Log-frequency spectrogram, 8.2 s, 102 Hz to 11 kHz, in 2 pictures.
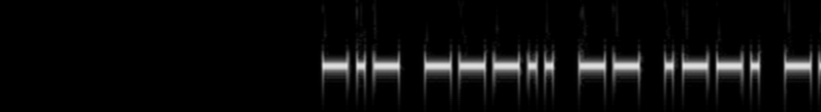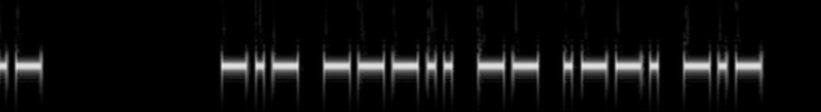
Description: Morse code, heard as a keyed tone, about 28 wpm, 700 Hz. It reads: K8MPK K8MPK
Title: USA Call Signs - 5 Characters - Repeated 2x - 28wpm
